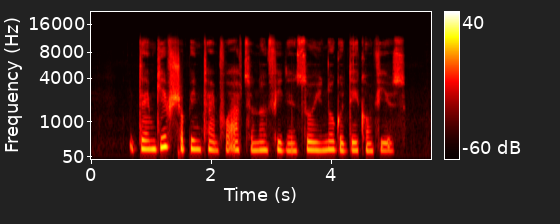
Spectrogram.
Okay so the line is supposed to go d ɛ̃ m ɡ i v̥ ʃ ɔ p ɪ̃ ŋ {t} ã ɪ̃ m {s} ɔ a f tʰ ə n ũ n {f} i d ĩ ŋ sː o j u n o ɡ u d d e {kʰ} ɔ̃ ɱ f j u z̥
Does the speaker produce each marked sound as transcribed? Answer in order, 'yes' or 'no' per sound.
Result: no, no, yes, yes

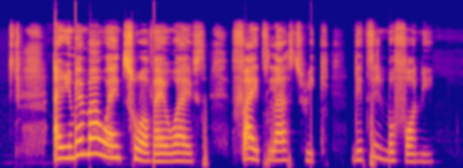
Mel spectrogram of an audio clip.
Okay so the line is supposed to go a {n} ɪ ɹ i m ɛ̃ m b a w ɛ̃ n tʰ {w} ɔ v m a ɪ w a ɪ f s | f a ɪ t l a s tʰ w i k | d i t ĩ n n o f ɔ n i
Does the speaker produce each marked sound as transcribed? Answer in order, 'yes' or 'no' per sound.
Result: no, no

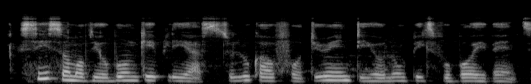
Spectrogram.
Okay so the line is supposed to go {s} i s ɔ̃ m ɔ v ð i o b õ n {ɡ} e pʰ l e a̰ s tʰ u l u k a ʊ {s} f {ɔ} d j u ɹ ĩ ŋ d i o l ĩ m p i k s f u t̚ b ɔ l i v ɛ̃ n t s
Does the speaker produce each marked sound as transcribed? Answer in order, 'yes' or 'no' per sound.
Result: yes, yes, no, yes

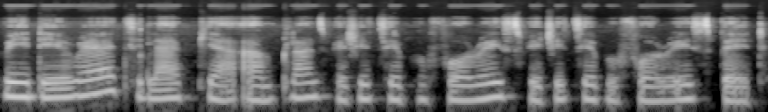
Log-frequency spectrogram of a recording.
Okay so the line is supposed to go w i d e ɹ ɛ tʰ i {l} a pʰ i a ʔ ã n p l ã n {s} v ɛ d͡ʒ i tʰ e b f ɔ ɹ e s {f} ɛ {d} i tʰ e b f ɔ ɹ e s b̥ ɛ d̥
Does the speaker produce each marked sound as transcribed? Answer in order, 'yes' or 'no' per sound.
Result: yes, no, no, no

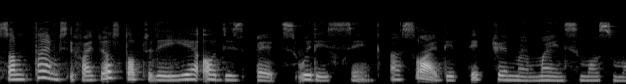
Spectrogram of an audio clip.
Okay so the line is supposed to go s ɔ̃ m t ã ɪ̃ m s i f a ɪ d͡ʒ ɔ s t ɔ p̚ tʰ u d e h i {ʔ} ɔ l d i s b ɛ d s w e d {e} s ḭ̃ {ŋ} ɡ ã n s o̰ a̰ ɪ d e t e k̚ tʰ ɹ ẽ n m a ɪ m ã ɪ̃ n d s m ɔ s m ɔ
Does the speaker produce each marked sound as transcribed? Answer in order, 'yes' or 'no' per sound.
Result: yes, yes, yes

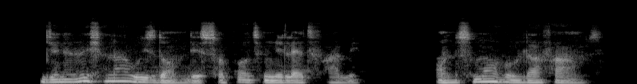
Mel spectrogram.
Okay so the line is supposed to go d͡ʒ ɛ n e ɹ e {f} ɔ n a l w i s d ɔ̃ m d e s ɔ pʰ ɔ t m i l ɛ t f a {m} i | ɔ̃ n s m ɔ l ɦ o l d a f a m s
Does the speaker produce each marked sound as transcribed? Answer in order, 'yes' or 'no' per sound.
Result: no, yes

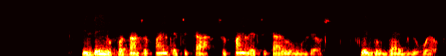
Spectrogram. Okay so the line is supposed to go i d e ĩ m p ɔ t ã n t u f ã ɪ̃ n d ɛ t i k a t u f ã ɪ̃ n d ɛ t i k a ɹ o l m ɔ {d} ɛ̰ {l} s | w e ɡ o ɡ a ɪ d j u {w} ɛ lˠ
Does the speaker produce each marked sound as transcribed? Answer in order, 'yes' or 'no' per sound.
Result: yes, yes, yes

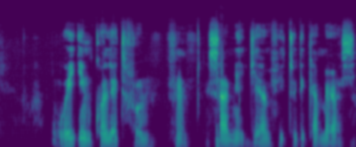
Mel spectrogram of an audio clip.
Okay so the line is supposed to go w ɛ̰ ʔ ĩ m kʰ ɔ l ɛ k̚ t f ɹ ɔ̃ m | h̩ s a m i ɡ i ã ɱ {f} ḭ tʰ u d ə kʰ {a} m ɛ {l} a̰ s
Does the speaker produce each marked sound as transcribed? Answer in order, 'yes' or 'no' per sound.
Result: yes, yes, no

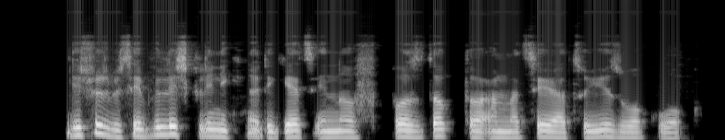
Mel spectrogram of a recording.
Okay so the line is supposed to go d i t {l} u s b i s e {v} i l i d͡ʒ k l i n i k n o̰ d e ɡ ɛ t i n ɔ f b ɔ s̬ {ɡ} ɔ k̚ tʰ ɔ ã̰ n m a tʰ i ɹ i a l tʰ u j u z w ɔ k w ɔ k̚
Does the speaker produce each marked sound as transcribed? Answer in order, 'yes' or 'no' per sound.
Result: no, yes, no

